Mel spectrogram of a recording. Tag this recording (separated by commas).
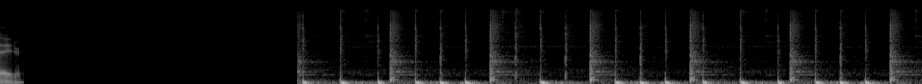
Speech, Music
